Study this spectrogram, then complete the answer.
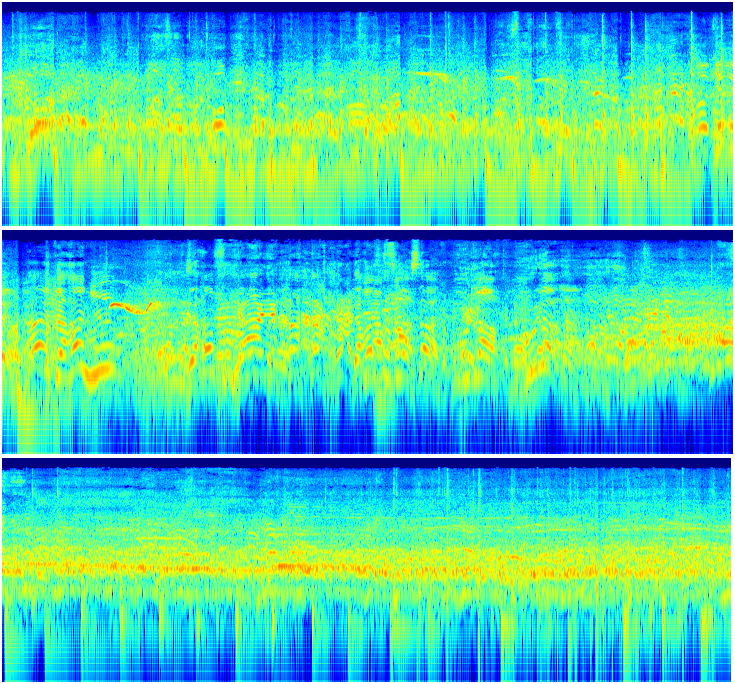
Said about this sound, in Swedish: Ett plötsligt och innerligt målvrål från västra Stockholm. Ett eko, en signal som hörs och betyder långt, långt därifrån.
